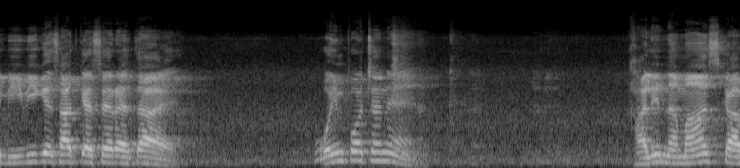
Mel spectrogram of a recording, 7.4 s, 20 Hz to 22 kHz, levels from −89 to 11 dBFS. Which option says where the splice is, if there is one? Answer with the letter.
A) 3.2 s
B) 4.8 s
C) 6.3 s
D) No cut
D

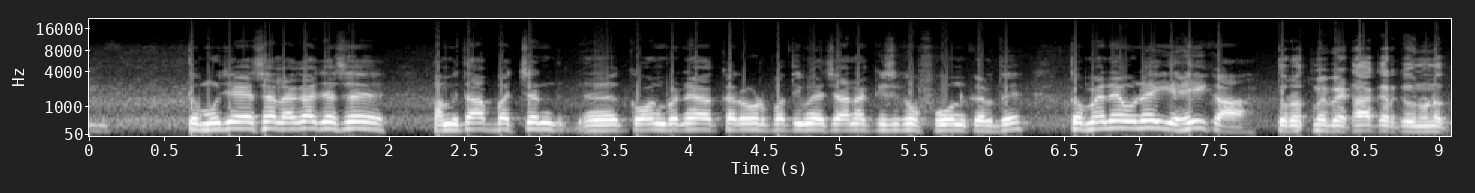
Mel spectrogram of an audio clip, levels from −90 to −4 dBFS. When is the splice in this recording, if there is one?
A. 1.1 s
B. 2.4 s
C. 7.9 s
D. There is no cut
C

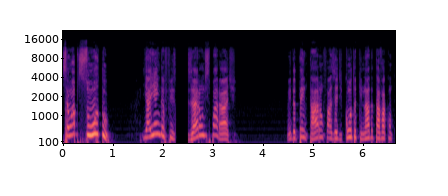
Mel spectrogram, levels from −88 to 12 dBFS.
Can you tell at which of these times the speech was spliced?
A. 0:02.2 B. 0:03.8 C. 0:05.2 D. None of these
D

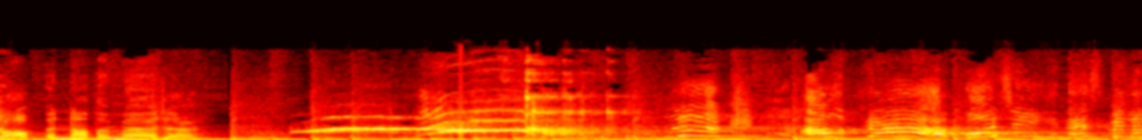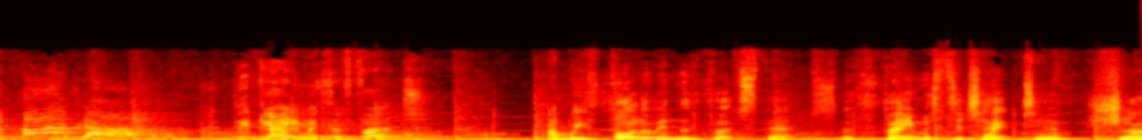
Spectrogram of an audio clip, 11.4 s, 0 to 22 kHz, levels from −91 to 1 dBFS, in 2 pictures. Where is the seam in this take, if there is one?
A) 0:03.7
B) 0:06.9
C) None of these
B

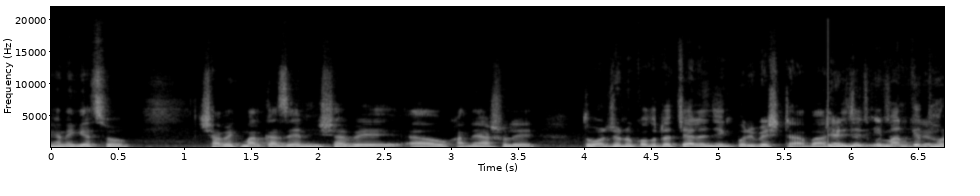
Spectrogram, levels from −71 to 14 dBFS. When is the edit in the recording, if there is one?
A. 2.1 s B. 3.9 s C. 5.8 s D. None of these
C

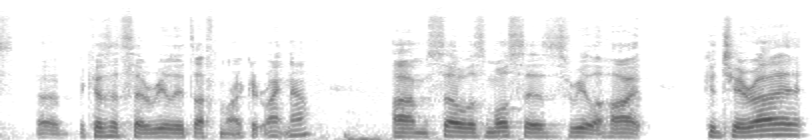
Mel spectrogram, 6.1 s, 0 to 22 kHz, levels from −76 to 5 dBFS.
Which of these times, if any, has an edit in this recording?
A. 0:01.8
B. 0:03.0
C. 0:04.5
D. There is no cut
D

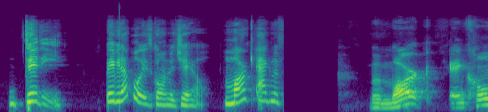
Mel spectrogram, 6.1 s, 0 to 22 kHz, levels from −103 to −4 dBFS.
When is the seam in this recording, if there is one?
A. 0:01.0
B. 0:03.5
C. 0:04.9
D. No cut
B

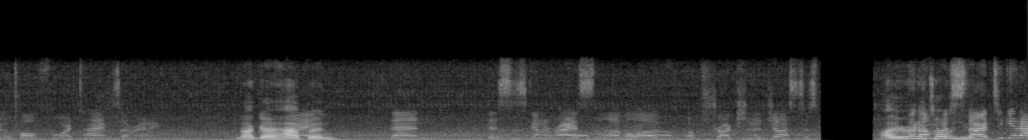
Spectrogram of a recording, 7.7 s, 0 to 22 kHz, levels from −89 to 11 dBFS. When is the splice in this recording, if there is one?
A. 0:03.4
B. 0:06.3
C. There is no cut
B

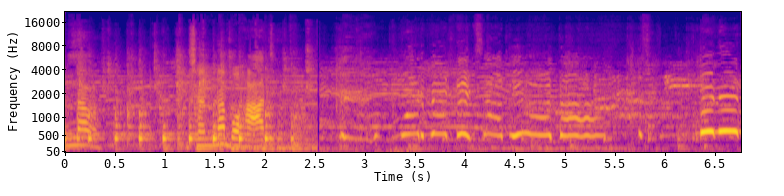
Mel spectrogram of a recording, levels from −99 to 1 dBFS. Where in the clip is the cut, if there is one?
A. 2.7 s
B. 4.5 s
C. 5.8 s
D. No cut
A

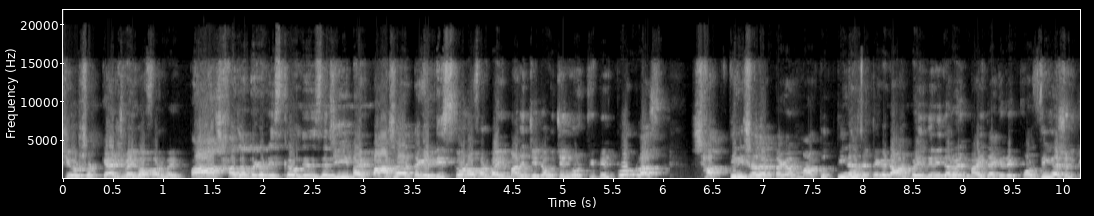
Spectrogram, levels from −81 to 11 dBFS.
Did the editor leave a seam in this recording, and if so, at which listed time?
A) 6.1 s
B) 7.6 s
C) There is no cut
A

